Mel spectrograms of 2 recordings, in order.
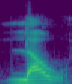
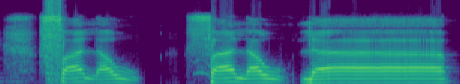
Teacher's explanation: اس کو لمبا نہیں کریں گے، واو کے اوپر اپنے دونوں ہونٹ گول کرنے ہیں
